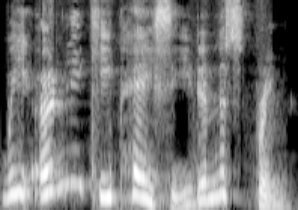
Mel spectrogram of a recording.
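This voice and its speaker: A woman playing a brisk, ingratiating, slightly lofty shop saleswoman in an audiobook drama, polite and cheerful. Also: high-pitched, wildly swooping pitch, mellow, breathy edge, full character voice.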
